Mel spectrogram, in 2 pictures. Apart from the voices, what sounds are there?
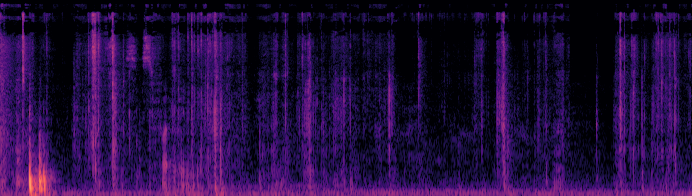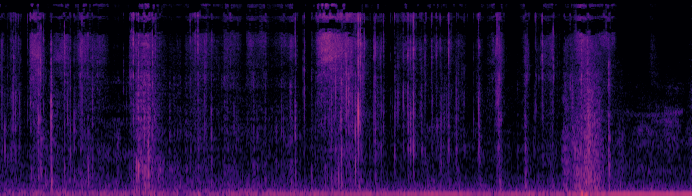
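duct tape being applied over a rotten doorframe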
